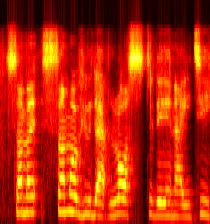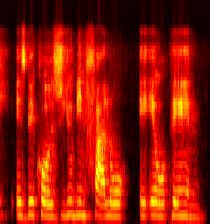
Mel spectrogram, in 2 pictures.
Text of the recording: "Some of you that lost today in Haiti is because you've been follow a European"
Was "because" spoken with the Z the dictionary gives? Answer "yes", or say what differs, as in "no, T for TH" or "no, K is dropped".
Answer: yes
